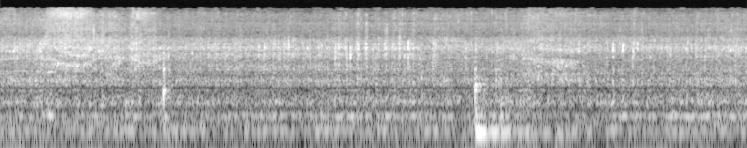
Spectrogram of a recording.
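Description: Thick mutton-and-cabbage curry sizzling and frying in a non-stick pot while being stirred with a wooden spoon, with a couple of short knocks of the spoon against the pot. The curry is being fried down until the oil separates.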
